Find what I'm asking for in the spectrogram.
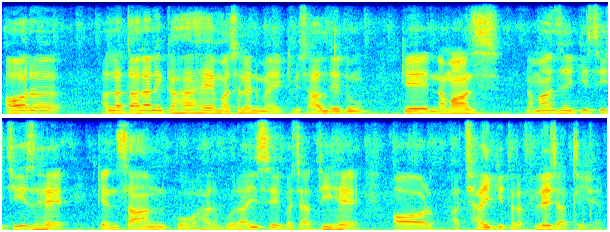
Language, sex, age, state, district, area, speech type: Urdu, male, 30-45, Bihar, Saharsa, urban, spontaneous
